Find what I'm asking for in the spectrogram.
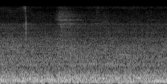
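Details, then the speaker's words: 2006 Chrysler Town & Country idling: steady low droning hum over the engine, caused by a badly cracked engine mount passing vibration to the body; engine also moves when shifting, mount to be replaced. "Ah medyo maugong Sumasabay yung Ugong sa makina so talagang basag na basag na so papalit tayo niyan"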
